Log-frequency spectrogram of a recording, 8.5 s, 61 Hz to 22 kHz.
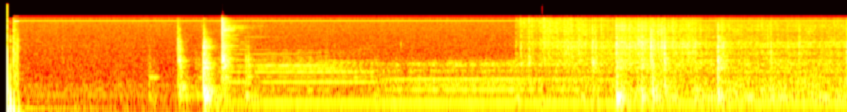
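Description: A 78 rpm record player being set going: a loud knock, then a few clunks and a steady low hum as the turntable runs. About five seconds in the needle meets the shellac record and the lead-in groove's surface hiss and crackles begin.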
